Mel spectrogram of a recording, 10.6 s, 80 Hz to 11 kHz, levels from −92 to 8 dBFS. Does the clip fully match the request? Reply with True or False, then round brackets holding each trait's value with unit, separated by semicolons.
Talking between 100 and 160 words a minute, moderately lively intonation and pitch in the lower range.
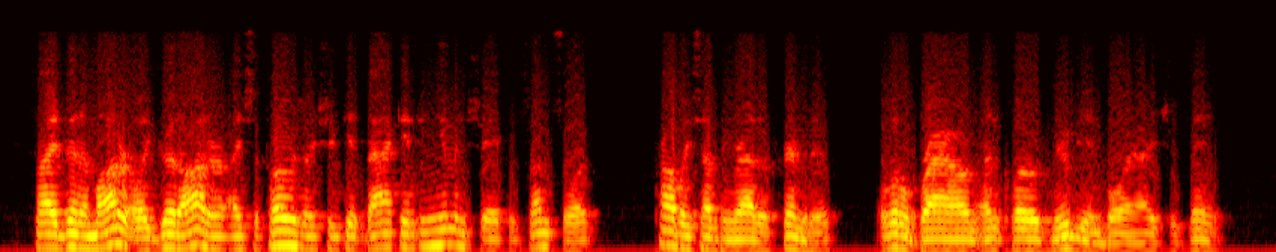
False (180 wpm; 4.3 semitones; 110 Hz)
